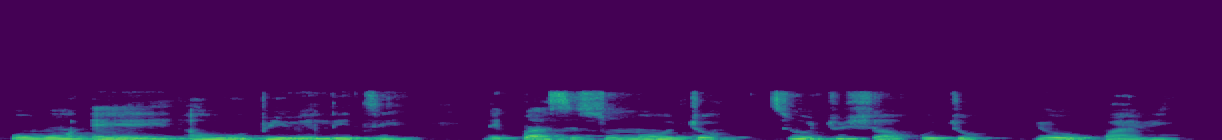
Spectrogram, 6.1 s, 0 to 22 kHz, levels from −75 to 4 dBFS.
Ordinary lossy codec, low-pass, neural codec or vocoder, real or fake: none; none; none; real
